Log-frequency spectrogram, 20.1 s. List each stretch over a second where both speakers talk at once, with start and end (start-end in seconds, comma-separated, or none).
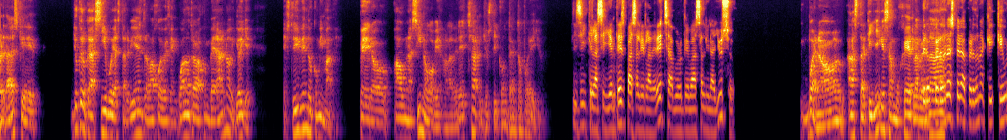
none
